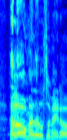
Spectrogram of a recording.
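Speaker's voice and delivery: hale and hearty father voice. Voicing the player's father calling a greeting across the fields: hale and hearty dad voice. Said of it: "Your dad's voice rings across the fields, hale and hearty".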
